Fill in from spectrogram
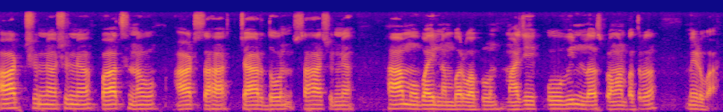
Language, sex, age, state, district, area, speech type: Marathi, male, 45-60, Maharashtra, Yavatmal, rural, read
